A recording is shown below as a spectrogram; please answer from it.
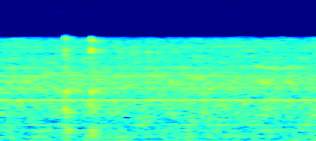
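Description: A computer mouse button clicked, two faint quick clicks about half a second in, over near-silent room tone with a thin steady high tone beneath.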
